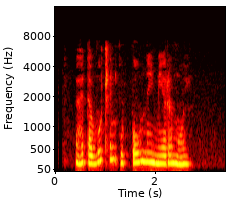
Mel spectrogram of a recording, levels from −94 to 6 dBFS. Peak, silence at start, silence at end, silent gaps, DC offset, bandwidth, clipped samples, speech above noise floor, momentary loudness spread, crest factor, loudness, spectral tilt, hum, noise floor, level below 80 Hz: -8 dBFS; 0.4 s; 0.7 s; none; under 0.1%; 6.8 kHz; under 0.1%; 46 dB; 10 LU; 16 dB; -22 LUFS; -8.5 dB/octave; none; -67 dBFS; -62 dBFS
